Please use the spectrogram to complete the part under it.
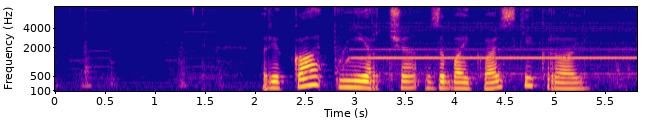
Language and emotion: Russian, neutral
